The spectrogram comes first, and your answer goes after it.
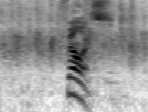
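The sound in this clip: Audience applause welcoming a guest leader on stage at a church comes as a steady, moderate wash of clapping with a voice speaking over it.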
